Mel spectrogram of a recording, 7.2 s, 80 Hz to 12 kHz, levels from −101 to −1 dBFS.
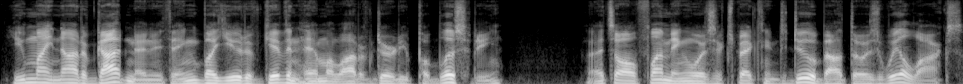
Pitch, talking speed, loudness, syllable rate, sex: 110 Hz, 225 wpm, -20 LUFS, 6.2 syllables/s, male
